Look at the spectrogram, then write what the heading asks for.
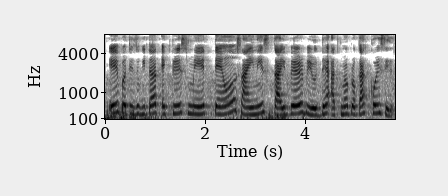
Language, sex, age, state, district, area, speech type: Assamese, female, 18-30, Assam, Jorhat, urban, read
